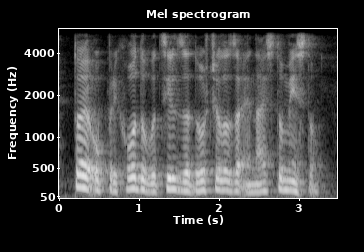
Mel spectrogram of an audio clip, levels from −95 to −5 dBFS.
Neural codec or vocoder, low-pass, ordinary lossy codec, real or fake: none; 5.4 kHz; none; real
